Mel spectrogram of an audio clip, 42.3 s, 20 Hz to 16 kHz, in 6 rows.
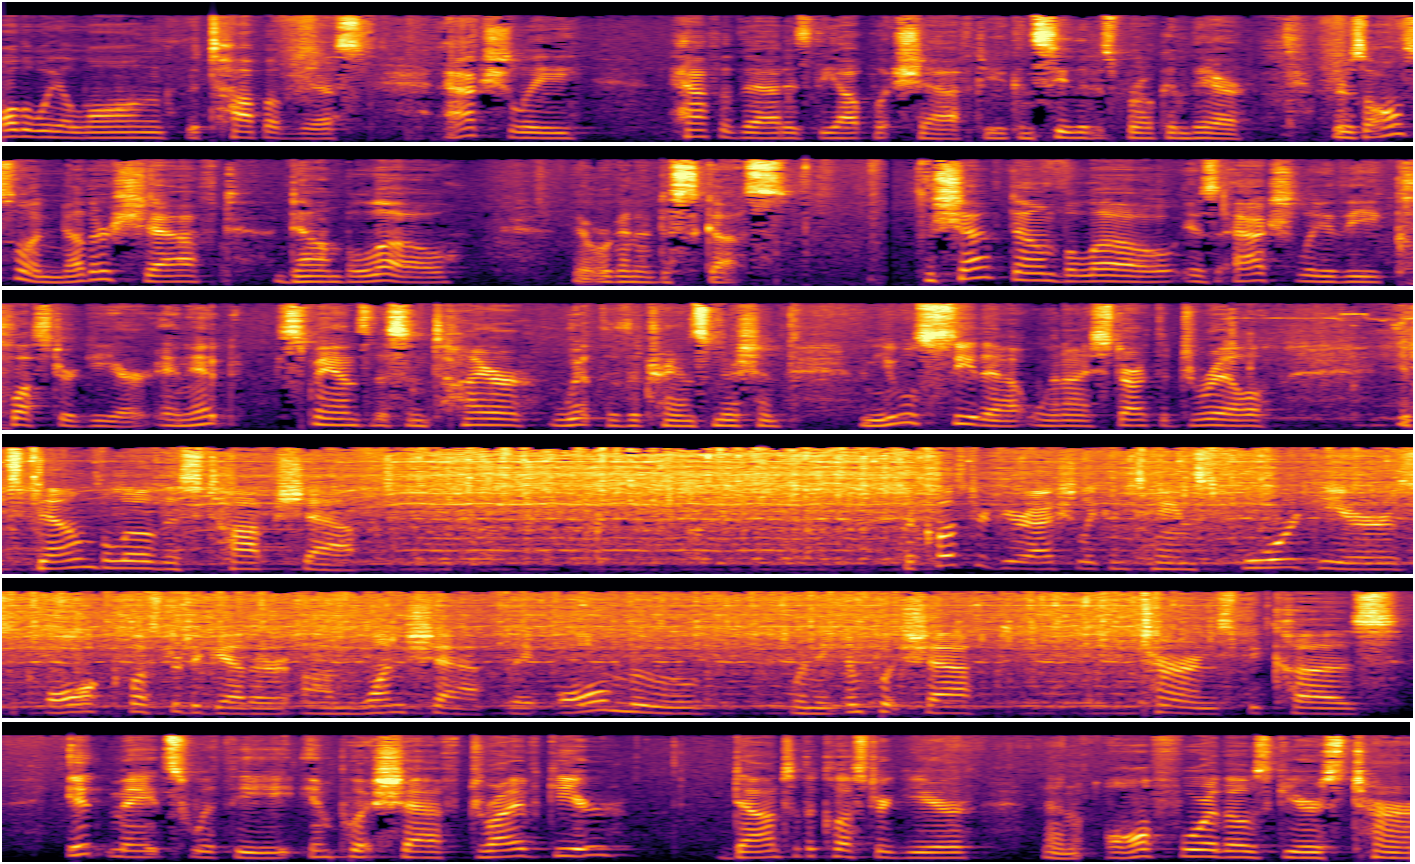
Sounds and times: Gears: 20.2 - 34.7
Ratchet, pawl: 20.2 - 34.7.

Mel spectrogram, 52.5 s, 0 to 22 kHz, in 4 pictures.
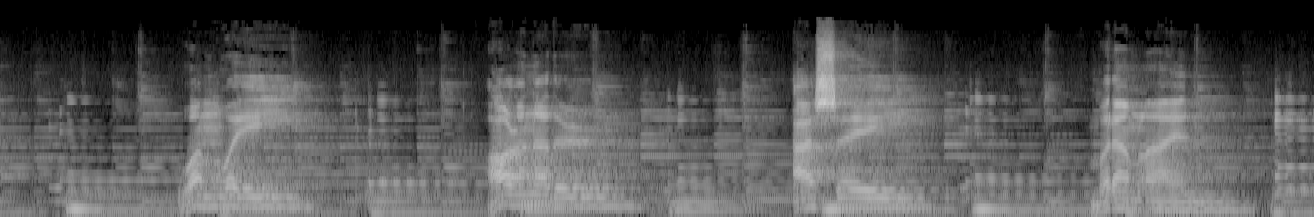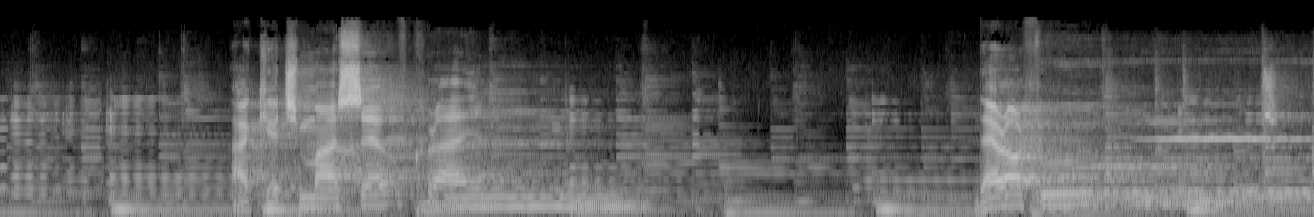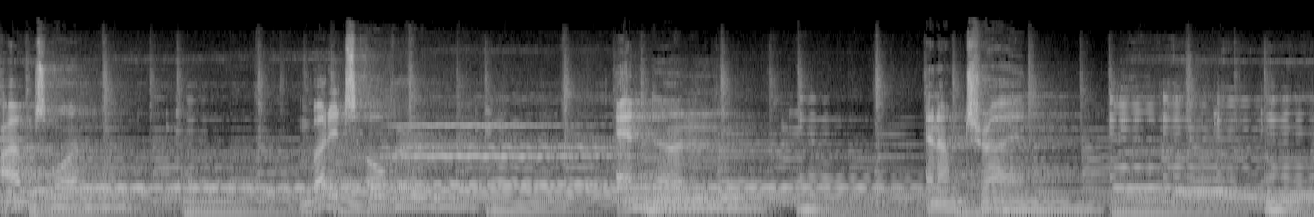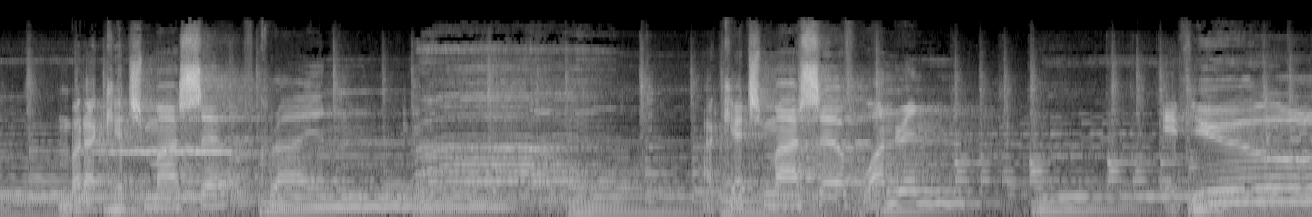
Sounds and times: Music: 0.0 - 52.5.

